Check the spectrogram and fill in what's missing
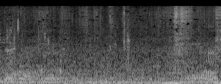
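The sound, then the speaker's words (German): About 30 pigs in Cairo, Egypt, grunting and snorting together as a bucket of food scraps is thrown over their fence, a dense continuous chorus of low rough grunts, with occasional higher squeals rising above the din. “Rund 30 Schweine grunzen fröhlich, als Ayman einen Eimer mit Essensresten über den Zaun wirft.”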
